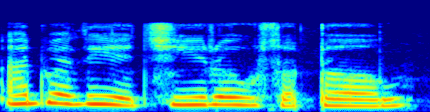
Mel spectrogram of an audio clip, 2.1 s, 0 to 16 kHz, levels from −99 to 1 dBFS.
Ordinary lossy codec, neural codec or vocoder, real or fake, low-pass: none; none; real; 7.2 kHz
